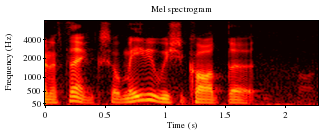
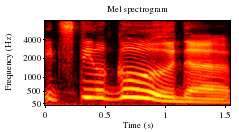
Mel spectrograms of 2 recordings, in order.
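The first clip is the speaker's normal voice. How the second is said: very high-pitched, loud, put-on Italian accent; 8 semitones higher, 6 dB louder than usual. Showing a work catchphrase made up with a coworker, in an Italian accent. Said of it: "we say it in an Italian accent".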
